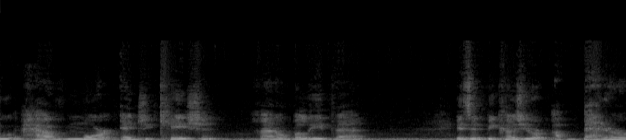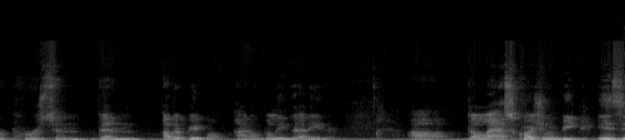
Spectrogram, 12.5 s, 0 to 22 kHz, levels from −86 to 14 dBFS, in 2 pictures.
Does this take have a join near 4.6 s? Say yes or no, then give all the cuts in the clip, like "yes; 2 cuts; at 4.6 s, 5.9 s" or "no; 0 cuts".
no; 0 cuts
